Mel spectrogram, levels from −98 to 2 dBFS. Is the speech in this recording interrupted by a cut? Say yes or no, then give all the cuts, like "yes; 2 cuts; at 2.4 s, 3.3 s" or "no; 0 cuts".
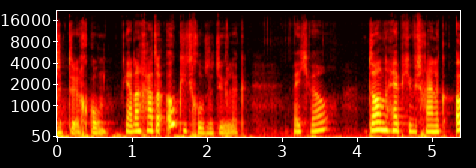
yes; 1 cut; at 1.7 s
